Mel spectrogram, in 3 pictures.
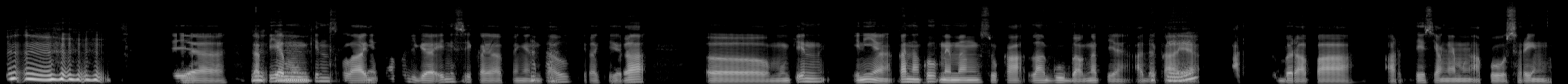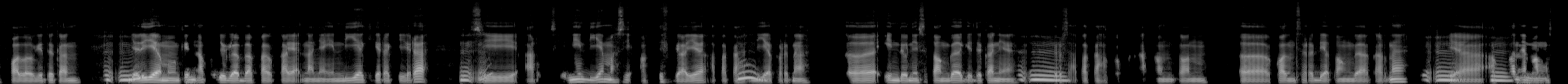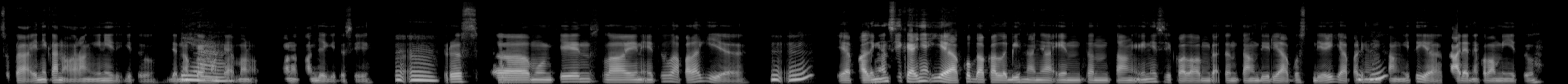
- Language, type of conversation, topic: Indonesian, unstructured, Kalau kamu bisa berbicara dengan dirimu di masa depan, apa yang ingin kamu tanyakan?
- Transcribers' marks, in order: chuckle; in English: "follow"; distorted speech; laughing while speaking: "itu"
